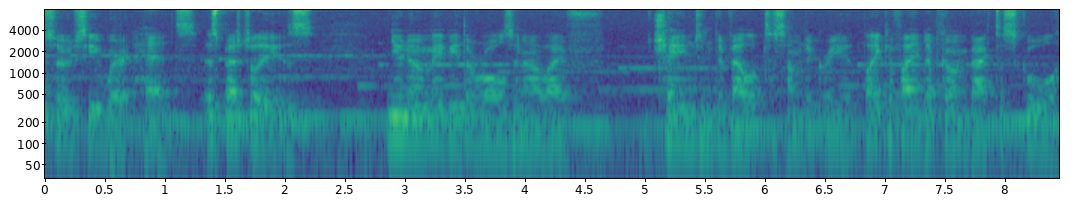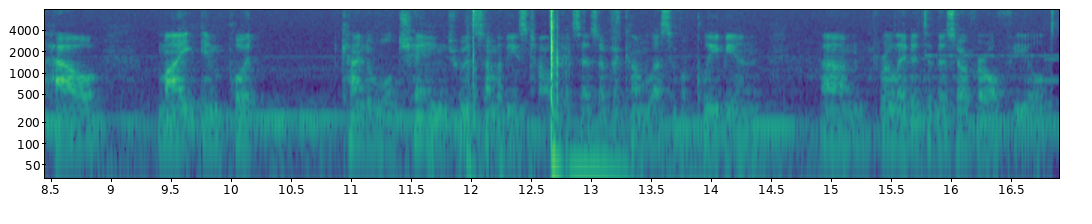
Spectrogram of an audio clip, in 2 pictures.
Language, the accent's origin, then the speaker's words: English; Denver, Colorado, United States; moved away as an adult; also born or lived in Australia / Boston; I'm originally from Australia, grew up in Denver, and went to school in Boston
